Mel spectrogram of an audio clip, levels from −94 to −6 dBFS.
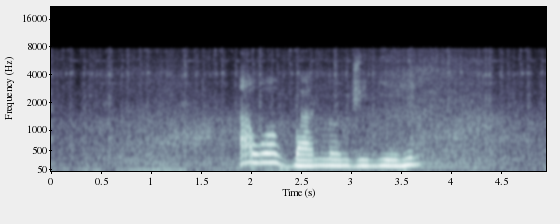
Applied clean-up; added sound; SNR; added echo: none; Car passing by / Traffic noise, roadway noise + Mechanisms; 16 dB; none.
